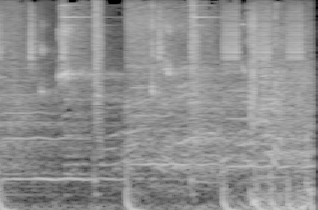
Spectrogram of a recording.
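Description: Music plays under a volleyball rally, with a few sharp thuds in the second half as the ball is struck, ending with a spike at the net.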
